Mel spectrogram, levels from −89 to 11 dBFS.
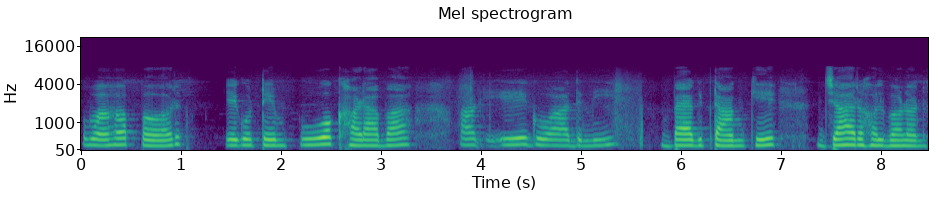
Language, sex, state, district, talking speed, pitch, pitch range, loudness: Bhojpuri, female, Uttar Pradesh, Deoria, 105 wpm, 205 Hz, 195-215 Hz, -17 LUFS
